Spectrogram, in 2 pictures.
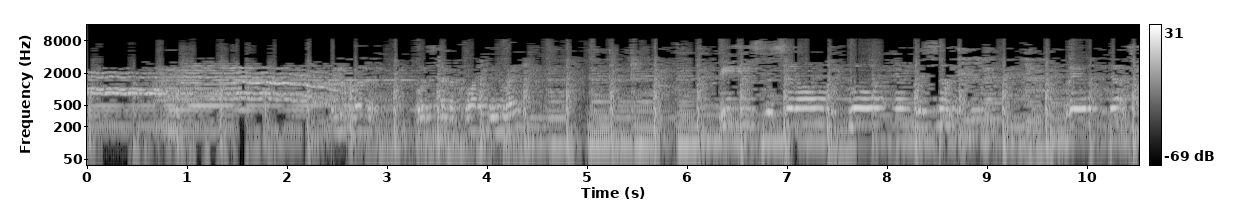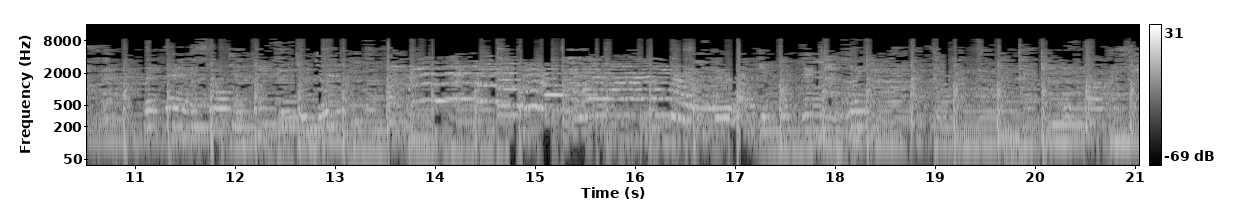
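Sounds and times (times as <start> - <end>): bass: 0.0 - 21.0
electric guitar: 0.0 - 21.0
live country band: 0.0 - 21.0
steady drum beat: 2.2 - 21.0.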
